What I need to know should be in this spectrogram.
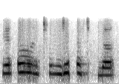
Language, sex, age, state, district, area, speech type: Kashmiri, female, 18-30, Jammu and Kashmir, Budgam, rural, conversation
